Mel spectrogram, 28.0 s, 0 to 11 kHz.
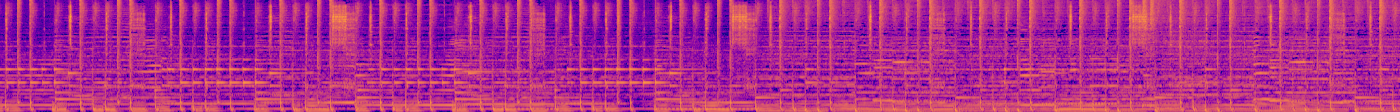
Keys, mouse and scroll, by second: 0.0 ctrl+s, 2.5 scroll up 4, 3.0 click, 3.6 shift+click, 4.2 ctrl+Tab, 4.8 scroll up 2, 5.1 shift+middle click, 5.5 alt+z, 6.7 ctrl+click, 7.2 middle click, 7.7 scroll up 1, 7.8 alt+z, 8.1 middle click, 8.8 scroll down 2, 9.0 alt+z, 9.8 ctrl+click, 9.9 alt+z, 10.2 scroll up 2, 10.4 middle click, 11.2 scroll down 1, 13.1 ctrl+click, 15.6 alt+z, 16.4 ctrl+click, 16.6 alt+z, 20.5 click, 20.7-23.2 middle drag, 23.7 scroll down 1, 24.6-26.4 drag, 26.4 middle click, 26.9-27.4 scroll up 1, 27.4 click.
